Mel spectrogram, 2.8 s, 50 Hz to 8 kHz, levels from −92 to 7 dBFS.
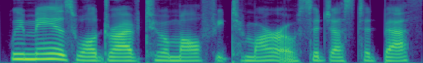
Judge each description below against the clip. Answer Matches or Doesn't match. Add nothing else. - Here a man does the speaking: Doesn't match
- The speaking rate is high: Matches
